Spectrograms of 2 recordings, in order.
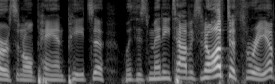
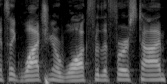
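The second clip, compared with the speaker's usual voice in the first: normal talking voice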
